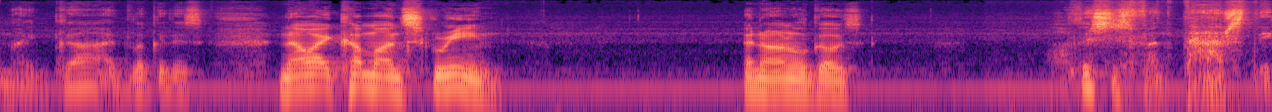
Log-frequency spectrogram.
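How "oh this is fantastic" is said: breathy whisper, sounding impressed. Recalling Arnold's reaction while watching the film: Arnold impression. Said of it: "doing as flawless an Arnold impression as I ever heard".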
